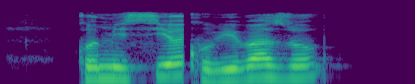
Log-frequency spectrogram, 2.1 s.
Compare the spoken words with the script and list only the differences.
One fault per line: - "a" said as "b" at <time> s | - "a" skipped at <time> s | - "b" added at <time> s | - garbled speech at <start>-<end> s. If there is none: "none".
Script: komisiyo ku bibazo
none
